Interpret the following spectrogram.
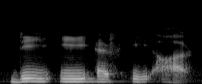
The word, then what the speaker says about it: defer: differ, D-I-F-F-E-R, and defer, D-E-F-E-R, with two different meanings. Whereas one, differ, is stressed on the first syllable, defer is stressed on the second syllable.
